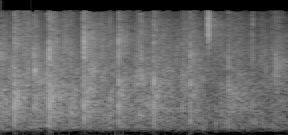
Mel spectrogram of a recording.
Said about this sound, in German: Ich möchte, dass ihr euch einfach mal einen Applaus gebt für das, was ihr hier auf die Beine gestellt habt.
